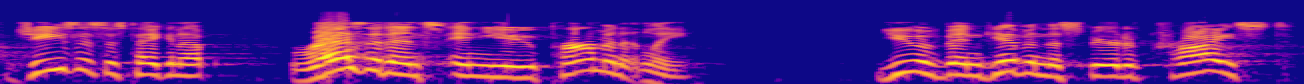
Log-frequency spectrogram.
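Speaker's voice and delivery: loud, high, fervent preaching; preaching at full force. Acted. Pastor urging the congregation, preaching at full force. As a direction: drive the gospel home, voice lifted high and loud.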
